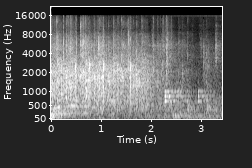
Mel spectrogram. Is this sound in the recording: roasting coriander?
no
